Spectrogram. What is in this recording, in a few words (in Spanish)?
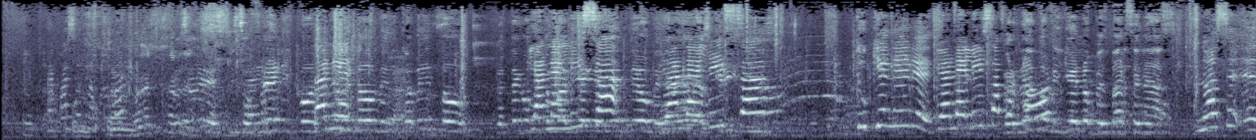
hombre; presas del penal de santiaguito; eschizophrenico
